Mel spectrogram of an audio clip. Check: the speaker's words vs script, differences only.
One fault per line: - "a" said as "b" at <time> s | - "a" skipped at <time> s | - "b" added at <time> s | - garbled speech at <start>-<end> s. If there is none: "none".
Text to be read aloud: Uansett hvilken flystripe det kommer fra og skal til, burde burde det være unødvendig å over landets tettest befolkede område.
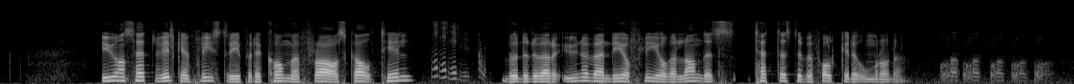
- "burde" skipped at 5.3 s
- "fly" added at 6.3 s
